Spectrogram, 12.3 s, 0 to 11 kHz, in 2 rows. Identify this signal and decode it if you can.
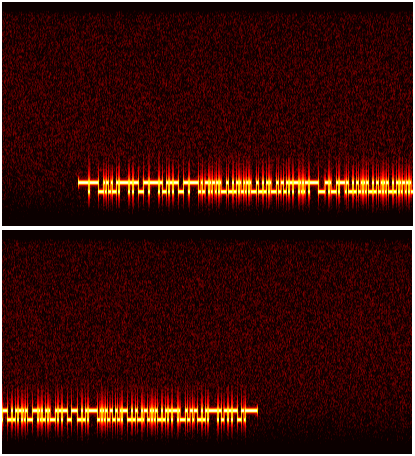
RTTY (50 baud, 450 Hz shift), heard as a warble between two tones, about 1950 Hz centre. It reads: 9A9LFE DE EI6TEK R R FB JOSE. RIG HR 30 W,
